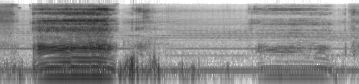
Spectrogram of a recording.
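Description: Loud, rough, vibrating breaths in and out with a buzzing quality; snoring.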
